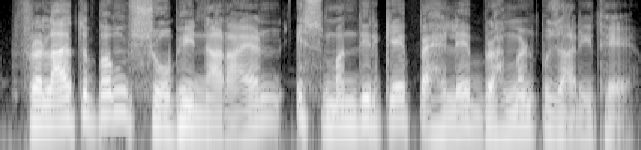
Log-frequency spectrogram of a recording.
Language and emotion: Urdu, neutral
